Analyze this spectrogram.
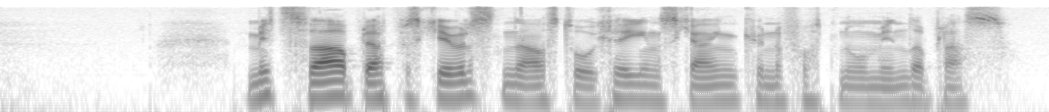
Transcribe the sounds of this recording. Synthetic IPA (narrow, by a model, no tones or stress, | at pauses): mɪt̪sʋɑːʁbleːʁɑt̪bəskʁiːʋəlsn̩ɑːʋst̪uːʁkʰʁiːɡənsɡɑŋkʰʉnəfɔt̪nuːəmɪnd̪ʁəpʰlɑs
